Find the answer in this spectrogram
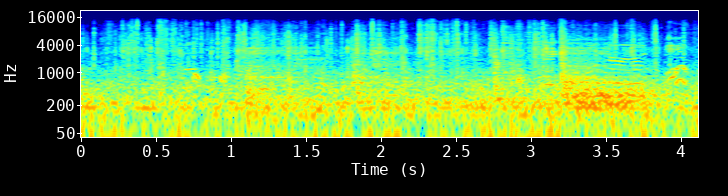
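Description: Rain pelting the body and windshield of an armored storm-chasing vehicle, heard from inside the cabin as a dense patter of sharp hits.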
